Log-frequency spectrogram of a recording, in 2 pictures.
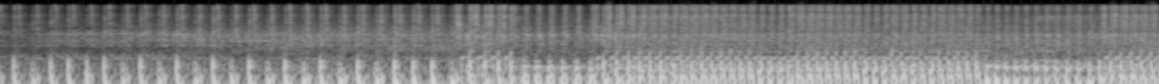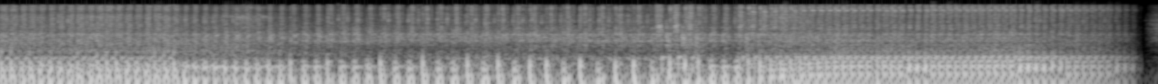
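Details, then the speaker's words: Older Kohler single-cylinder on a homemade mini tractor-truck after a new carburetor, new fuel line and fresh fuel, untuned, choke use uncertain: steady, even thumping beat holding speed, then clean shutoff; sounds good, though spark plug and air filter are worn. "So I'm going to see if she fires off and see what happens. I don't know if it'll need choke or not, but we'll go from there. Woo! She sounds good."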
